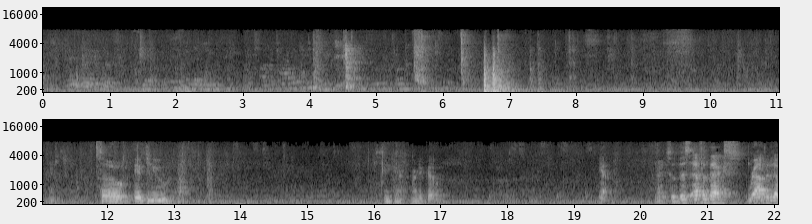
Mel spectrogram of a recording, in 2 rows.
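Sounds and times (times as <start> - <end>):
room noise: 0.0 - 22.0
door swinging closed with a solid thud: 5.6 - 7.8
speech: 11.9 - 13.2, 16.2 - 17.2, 20.4 - 22.0.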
